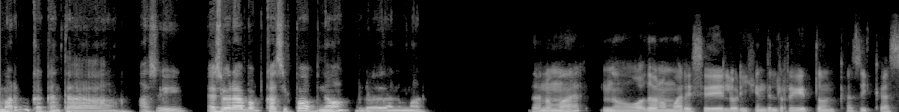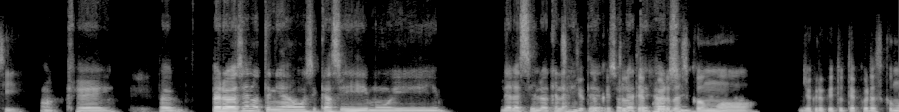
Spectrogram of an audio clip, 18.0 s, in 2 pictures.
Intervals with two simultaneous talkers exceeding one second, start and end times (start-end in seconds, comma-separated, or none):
14.5-15.9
